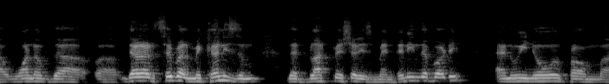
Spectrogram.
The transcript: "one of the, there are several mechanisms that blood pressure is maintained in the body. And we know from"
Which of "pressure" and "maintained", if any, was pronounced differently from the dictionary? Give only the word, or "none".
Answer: maintained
